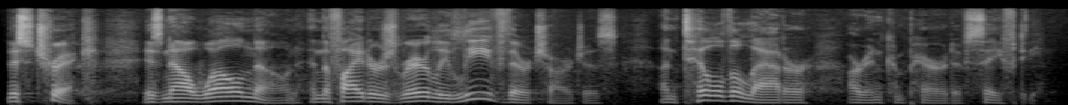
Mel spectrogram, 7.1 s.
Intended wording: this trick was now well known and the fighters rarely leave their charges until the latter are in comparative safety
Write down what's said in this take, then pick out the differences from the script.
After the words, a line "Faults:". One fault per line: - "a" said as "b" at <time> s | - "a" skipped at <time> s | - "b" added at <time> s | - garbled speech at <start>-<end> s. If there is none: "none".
this trick is now well known and the fighters rarely leave their charges until the latter are in comparative safety
Faults:
- "was" said as "is" at 0.9 s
